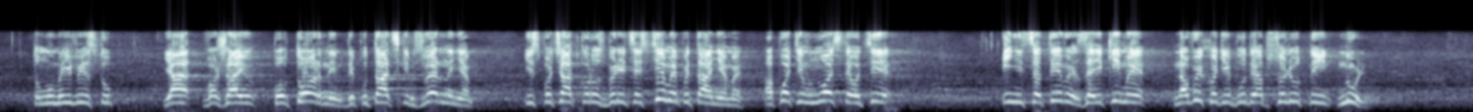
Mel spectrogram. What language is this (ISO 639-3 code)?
ukr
